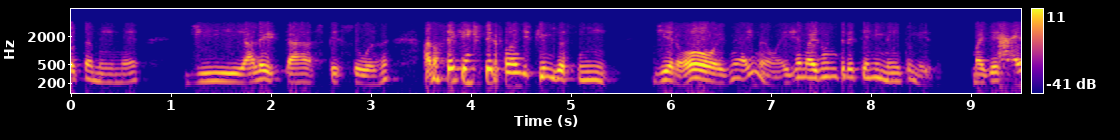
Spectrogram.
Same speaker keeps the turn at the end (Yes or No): No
